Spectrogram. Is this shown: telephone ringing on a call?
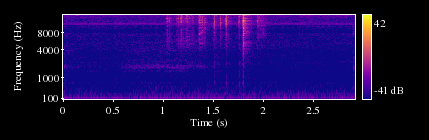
no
